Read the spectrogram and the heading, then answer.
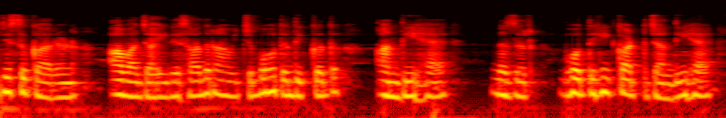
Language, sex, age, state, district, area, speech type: Punjabi, female, 45-60, Punjab, Kapurthala, urban, spontaneous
